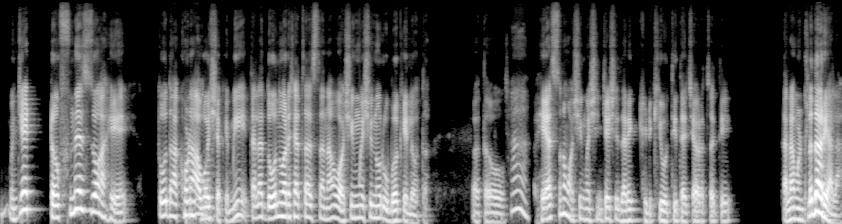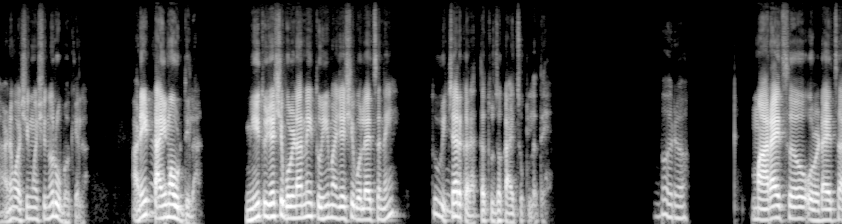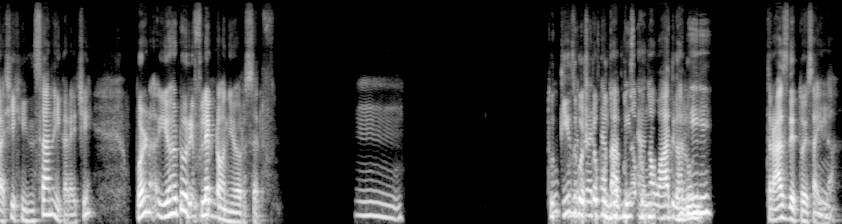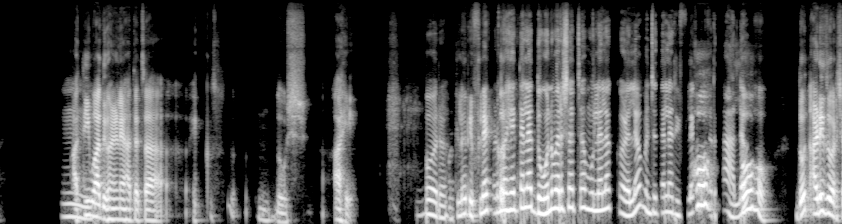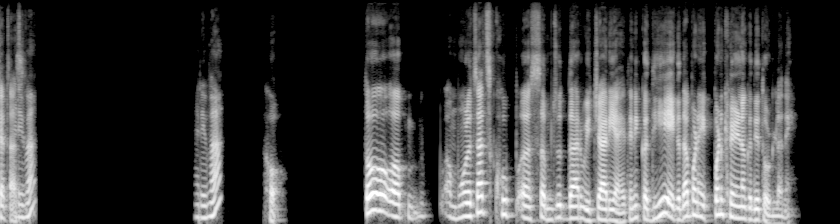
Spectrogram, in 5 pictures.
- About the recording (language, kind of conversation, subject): Marathi, podcast, मुलांना किती स्वातंत्र्य द्यायचं याचा विचार कसा करता?
- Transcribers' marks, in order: in English: "टफनेस"; in English: "वॉशिंग मशीनवर"; in English: "वॉशिंग मशीनच्या"; in English: "वॉशिंग मशीनवर"; in English: "टाईम आउट"; tapping; in English: "यू हॅव्ह टू रिफ्लेक्ट ऑन युअरसेल्फ"; laughing while speaking: "तुम्ही"; in English: "रिफ्लेक्ट"; in English: "रिफ्लेक्ट"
